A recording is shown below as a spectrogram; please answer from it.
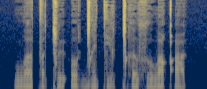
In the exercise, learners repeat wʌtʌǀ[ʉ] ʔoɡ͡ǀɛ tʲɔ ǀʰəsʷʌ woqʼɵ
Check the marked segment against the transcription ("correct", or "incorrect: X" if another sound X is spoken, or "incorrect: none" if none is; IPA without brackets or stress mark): correct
